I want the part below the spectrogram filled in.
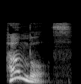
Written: humbles

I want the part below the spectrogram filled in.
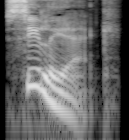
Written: celiac

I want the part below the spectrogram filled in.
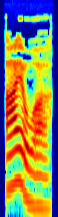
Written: iowa

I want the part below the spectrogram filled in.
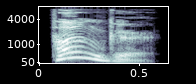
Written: hunger

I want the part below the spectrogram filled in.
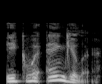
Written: equiangular

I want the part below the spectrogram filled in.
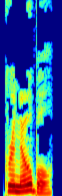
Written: grenoble

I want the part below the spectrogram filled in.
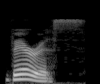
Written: veras

